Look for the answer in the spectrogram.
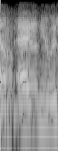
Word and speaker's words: Agnew: A-G-N-E-W. Right. – Yeah. – Right. – Yeah, that's definitely one. Like I said, it's said the way it's spelled, but you Everybody expects names to be, you know, spelled differently than they actually sound or something.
